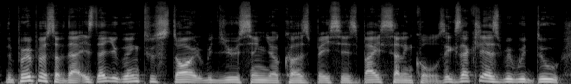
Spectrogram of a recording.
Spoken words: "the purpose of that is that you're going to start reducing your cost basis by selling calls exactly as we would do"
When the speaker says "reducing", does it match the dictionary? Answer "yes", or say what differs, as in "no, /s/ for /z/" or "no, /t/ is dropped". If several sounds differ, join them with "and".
no, /w/ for /ɹ/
